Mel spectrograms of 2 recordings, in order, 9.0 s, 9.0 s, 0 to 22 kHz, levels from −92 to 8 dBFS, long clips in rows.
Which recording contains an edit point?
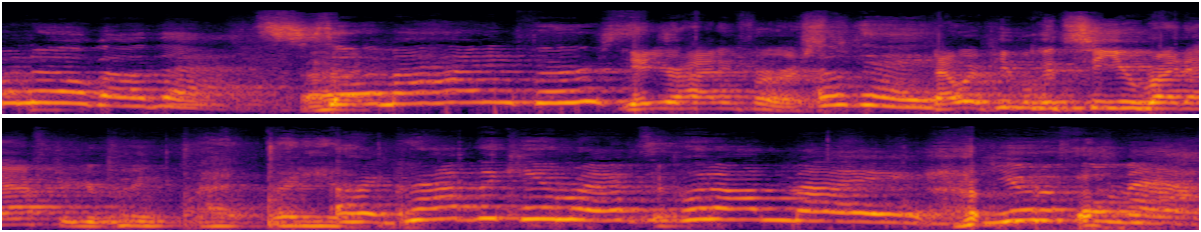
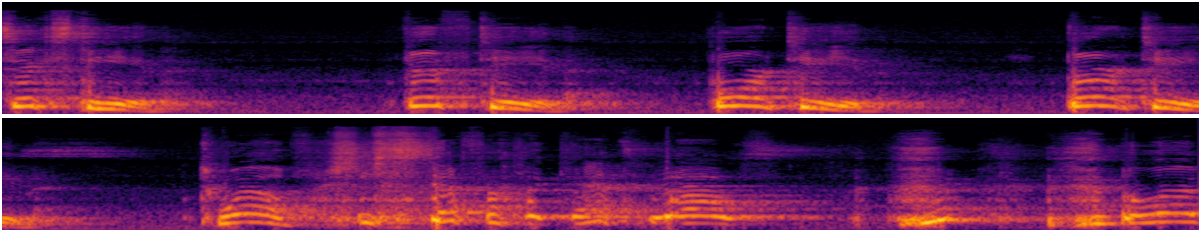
first; 1 cut; at 7.9 s

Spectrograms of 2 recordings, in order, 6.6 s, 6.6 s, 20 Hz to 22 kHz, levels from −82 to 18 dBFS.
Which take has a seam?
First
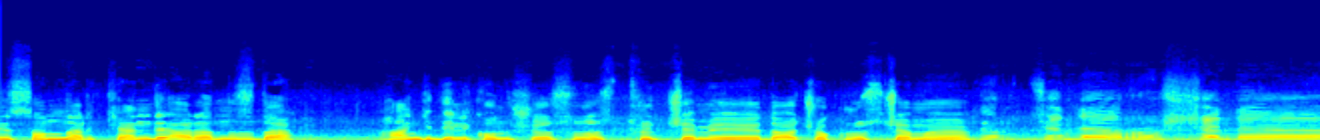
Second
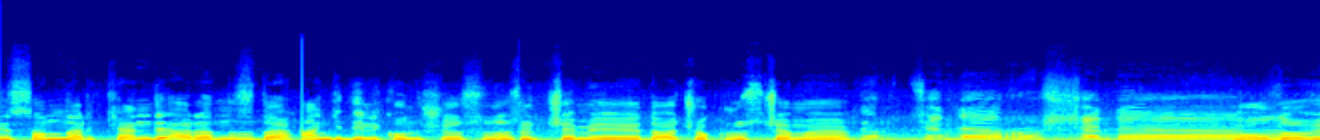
second; 2 cuts; at 1.5 s, 2.6 s

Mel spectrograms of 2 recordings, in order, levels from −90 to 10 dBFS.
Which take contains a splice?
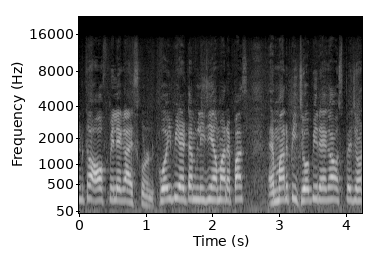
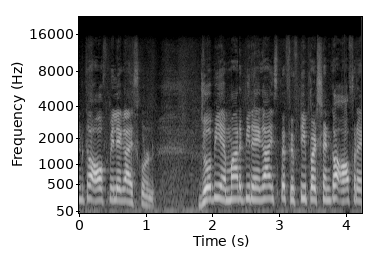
first; 1 cut; at 1.2 s

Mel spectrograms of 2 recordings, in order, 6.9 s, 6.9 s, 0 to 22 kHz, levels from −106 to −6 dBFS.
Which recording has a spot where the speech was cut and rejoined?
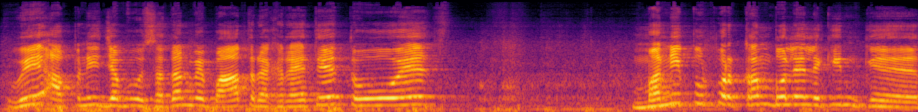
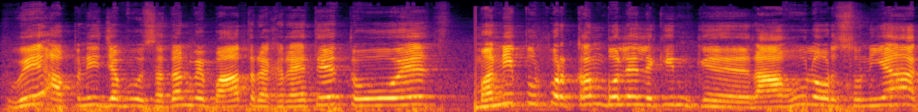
second; 1 cut; at 3.4 s

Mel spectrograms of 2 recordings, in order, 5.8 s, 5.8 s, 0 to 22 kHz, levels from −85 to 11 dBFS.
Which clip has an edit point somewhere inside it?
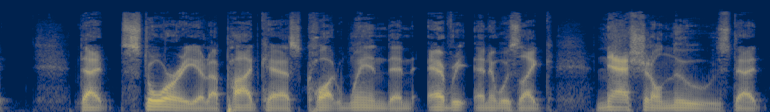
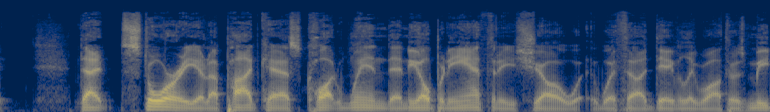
first; 1 cut; at 3.0 s

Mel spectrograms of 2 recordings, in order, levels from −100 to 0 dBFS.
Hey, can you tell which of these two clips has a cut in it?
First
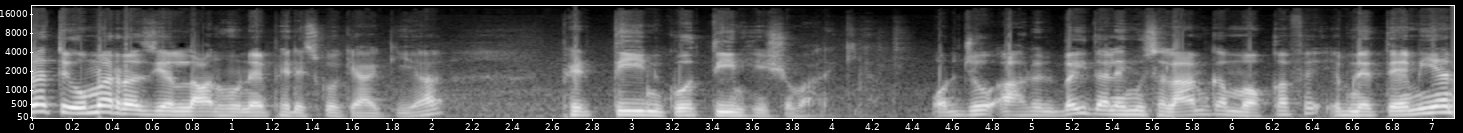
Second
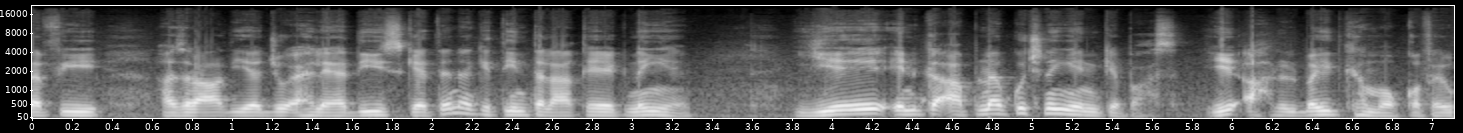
first; 1 cut; at 4.3 s

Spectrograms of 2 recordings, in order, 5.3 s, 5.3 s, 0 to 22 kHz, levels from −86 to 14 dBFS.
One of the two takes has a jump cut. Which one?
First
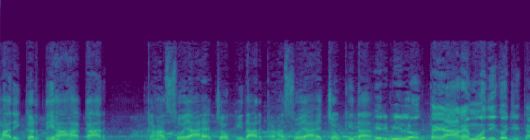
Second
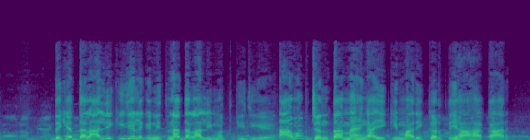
second; 1 cut; at 3.0 s

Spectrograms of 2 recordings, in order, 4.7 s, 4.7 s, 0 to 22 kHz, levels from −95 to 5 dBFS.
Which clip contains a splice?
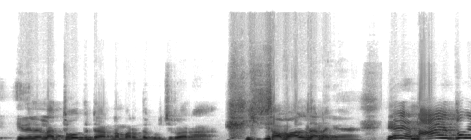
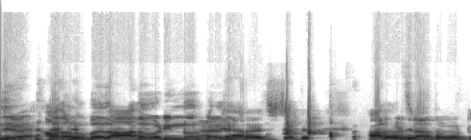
first; 1 cut; at 2.2 s

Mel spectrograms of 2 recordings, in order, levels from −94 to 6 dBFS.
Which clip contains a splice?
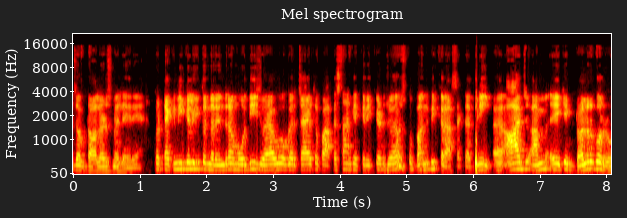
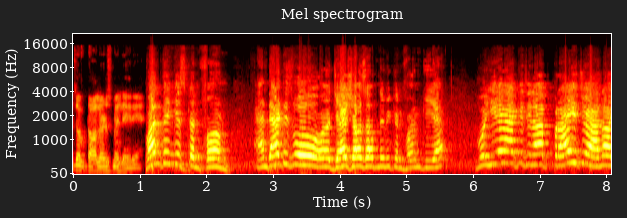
first; 2 cuts; at 1.0 s, 6.0 s

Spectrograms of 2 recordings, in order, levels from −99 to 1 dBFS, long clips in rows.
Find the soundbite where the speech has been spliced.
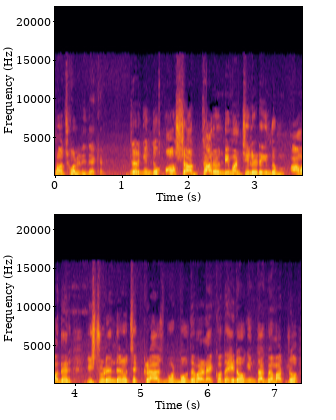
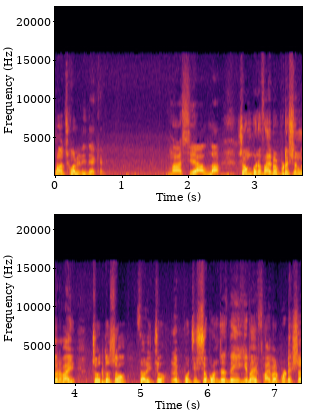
first; 1 cut; at 1.1 s

